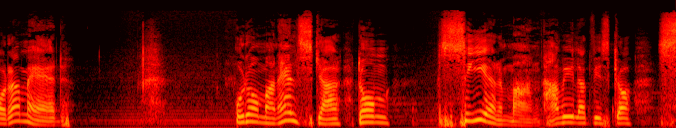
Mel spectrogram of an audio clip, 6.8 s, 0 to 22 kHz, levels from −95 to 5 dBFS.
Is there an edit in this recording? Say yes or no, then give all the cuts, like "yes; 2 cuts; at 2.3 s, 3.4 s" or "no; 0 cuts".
yes; 1 cut; at 5.4 s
